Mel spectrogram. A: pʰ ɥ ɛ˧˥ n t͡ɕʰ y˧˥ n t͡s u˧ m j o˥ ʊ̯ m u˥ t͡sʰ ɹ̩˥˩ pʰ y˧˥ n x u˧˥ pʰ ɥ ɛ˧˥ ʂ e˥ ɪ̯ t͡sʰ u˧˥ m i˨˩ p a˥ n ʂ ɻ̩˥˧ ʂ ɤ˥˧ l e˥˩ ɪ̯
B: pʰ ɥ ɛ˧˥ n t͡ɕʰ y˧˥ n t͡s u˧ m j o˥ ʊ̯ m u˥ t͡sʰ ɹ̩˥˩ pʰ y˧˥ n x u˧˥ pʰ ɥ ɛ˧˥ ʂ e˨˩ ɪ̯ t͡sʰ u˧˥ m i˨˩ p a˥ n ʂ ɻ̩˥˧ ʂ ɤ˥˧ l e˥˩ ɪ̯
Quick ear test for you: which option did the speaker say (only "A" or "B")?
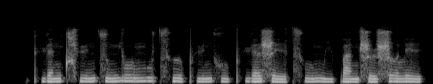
B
